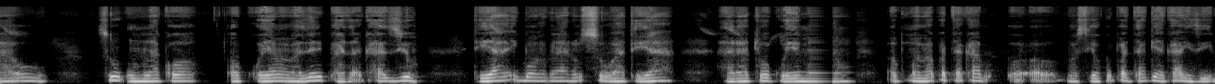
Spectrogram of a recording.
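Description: At 8.11 s the speech stalls into a call audio freeze lasting until 8.46 s. The last sound is stretched into a buzz or hiss that fades for about 0.2 s, likely because delayed packets left the jitter buffer empty. The speech then resumes where it stopped, nothing lost, only late. A spectrogram shows the held sound smeared flat and thinning out, and the waveform shows the held sound shrinking.

Right after, from 8.48 to 8.57 s, a burst of packet loss removes about 80 ms of speech. The receiver covers roughly 70 ms with a decaying continuation of the previous sound, then jumps ahead. On a waveform this appears as a short held stretch that tapers, followed by an abrupt change. The spectrogram shows a brief held band and then a discontinuity.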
